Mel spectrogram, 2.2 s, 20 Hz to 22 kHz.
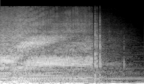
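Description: Husqvarna Svartpilen 701's single-cylinder engine revving, rising in pitch, over music. Most of the sound drops away about one and a half seconds in.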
